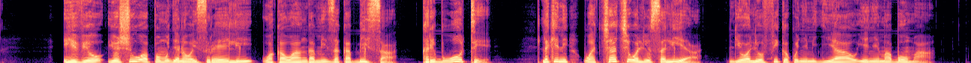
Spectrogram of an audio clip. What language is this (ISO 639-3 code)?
swa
